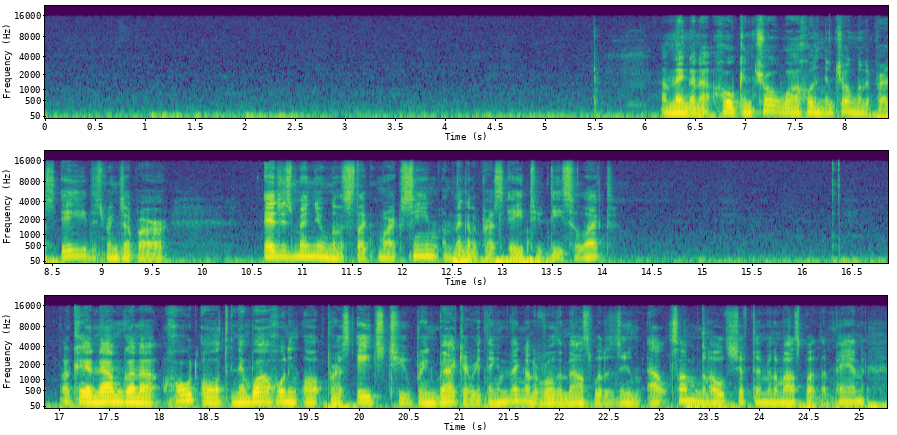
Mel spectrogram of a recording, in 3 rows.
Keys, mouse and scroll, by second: 5.5 middle click, 8.2 ctrl+e, 11.5 click, 13.0 a, 16.3 click, 16.4 double click, 19.7 alt+h, 21.2 scroll down 1, 23.5 shift+middle click.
